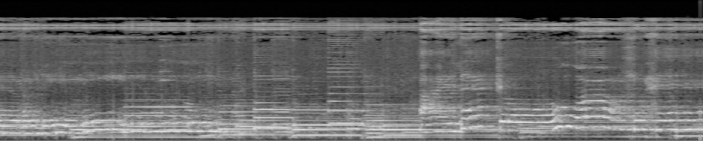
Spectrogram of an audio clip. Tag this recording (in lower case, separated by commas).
music, male singing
